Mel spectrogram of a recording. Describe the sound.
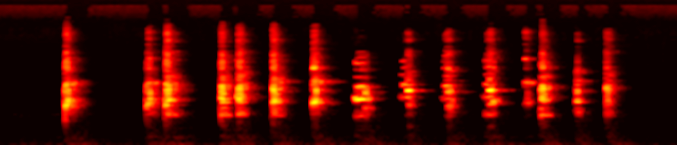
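A hunter's turkey call mimics an aggressive hen turkey cutting back to attract hens: a rapid, uneven run of many sharp, high, clucking notes, loud and alone with no talk.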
